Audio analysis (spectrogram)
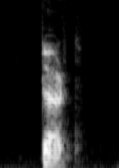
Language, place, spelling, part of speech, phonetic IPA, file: Azerbaijani, Baku, dörd, numeral, [dœɾt], Az-az-dörd.ogg
- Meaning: four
